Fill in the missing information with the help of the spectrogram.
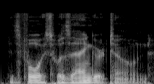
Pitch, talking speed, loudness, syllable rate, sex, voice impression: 80 Hz, 195 wpm, -20 LUFS, 5.7 syllables/s, male, masculine, adult-like, relaxed, slightly weak, dark, soft, slightly muffled, cool, calm, mature, wild, lively, strict, modest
